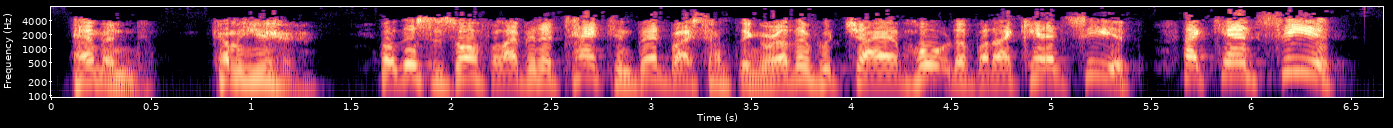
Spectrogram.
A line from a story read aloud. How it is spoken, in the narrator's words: I shouted to him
